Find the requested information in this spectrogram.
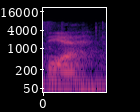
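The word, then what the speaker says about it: Dyea: that right because uh anybody else would call it Dia but um it's Dia locally uh which is any you know locally is the is the correct name for it um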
